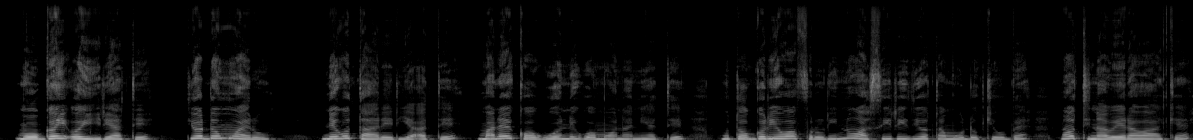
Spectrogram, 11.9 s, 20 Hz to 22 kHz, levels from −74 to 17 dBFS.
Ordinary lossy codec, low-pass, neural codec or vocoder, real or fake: none; none; vocoder, 44.1 kHz, 128 mel bands every 256 samples, BigVGAN v2; fake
